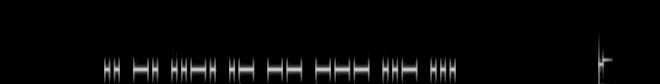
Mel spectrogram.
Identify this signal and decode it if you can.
Morse code, heard as a keyed tone, about 25 wpm, 700 Hz. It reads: INFAMOUS
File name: Eight Letter Words - 25wpm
